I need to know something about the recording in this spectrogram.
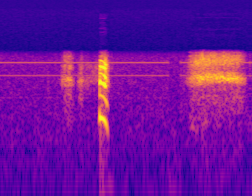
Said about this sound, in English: and he is a baby barn owl. Have you seen a barn owl? Oh, well, I love, they got a fucking heart for a face. they are. They're so adorable.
